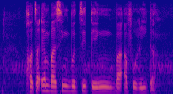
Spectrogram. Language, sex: Tswana, female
